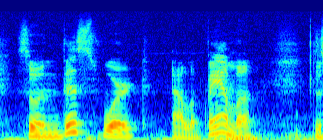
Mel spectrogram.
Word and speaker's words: Alabama: You can't say Alabama. You need to say Alabama is the word.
